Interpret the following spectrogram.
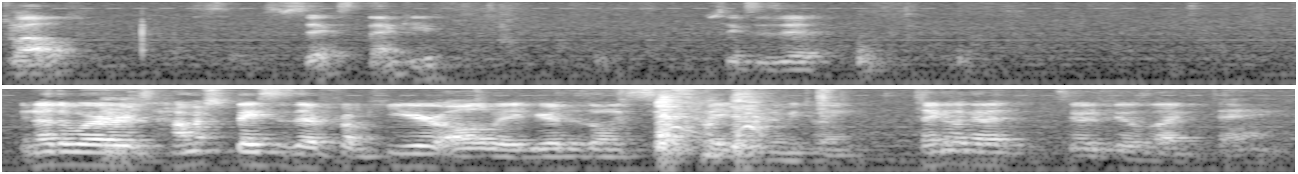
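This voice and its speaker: A man's voice: mid-range voice, measured pace, long pauses, recorded from a distance, background noise. Rambling man teaching math in an echoey room. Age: 40s. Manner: rambling, jokey, with asides and stories. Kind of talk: classroom lecture. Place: classroom.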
